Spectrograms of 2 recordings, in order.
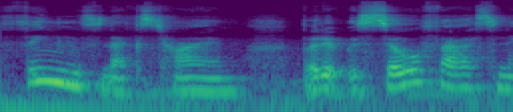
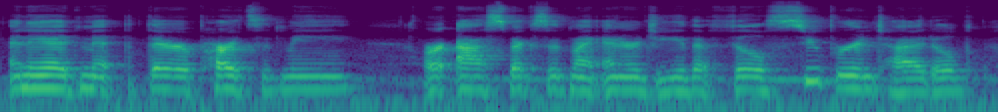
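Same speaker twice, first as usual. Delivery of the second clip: ordinary talk, nothing marked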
